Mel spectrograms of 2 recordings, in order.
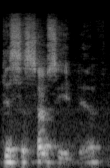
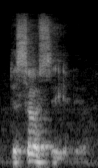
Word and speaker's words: dissociative: And like it's not disassociative, it's dissociative. I had an extra, like, I thought it was disassociative, like disassociate. Not that that's a word, but like, so I had an extra syllable in the word, and I thought was there.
